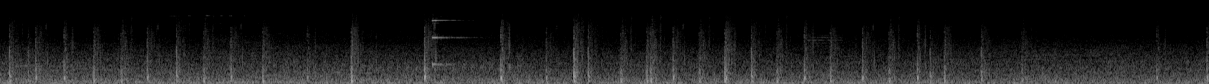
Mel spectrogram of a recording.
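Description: Footsteps tap quickly and steadily on a hard path and then on grass.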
